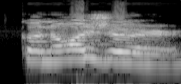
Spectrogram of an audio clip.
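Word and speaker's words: connoisseur: उठा के ले गया कनोजर बच्चे अब इसका प्रोनाउंसिएशन अच्छे से समझ लो मैं दो बारी बोलती हूं कनोजर कनोजर ठीक है यहां लिखा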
